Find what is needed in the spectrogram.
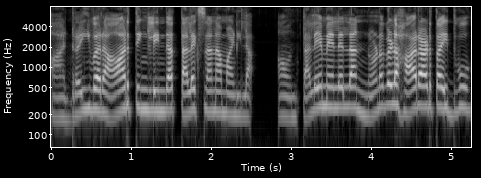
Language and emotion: Kannada, disgusted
